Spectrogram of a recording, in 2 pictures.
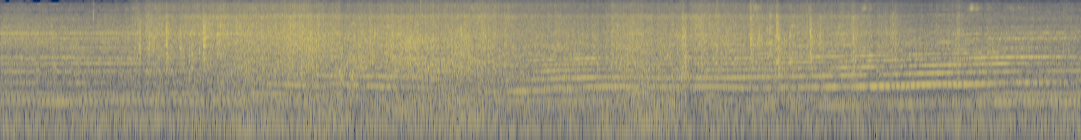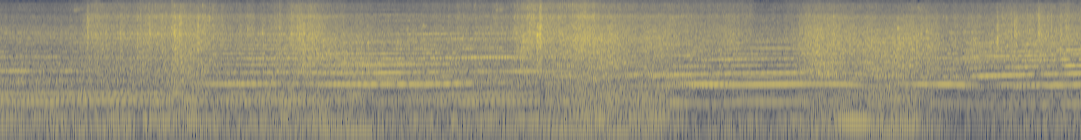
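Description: Wood and brush crack and shred against the mulcher's teeth.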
